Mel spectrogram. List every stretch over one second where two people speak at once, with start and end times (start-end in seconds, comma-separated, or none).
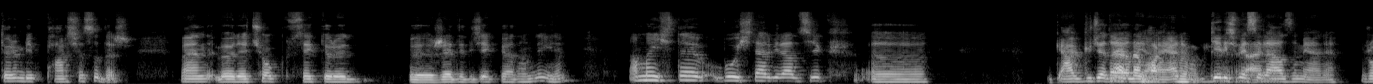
11.1-12.9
